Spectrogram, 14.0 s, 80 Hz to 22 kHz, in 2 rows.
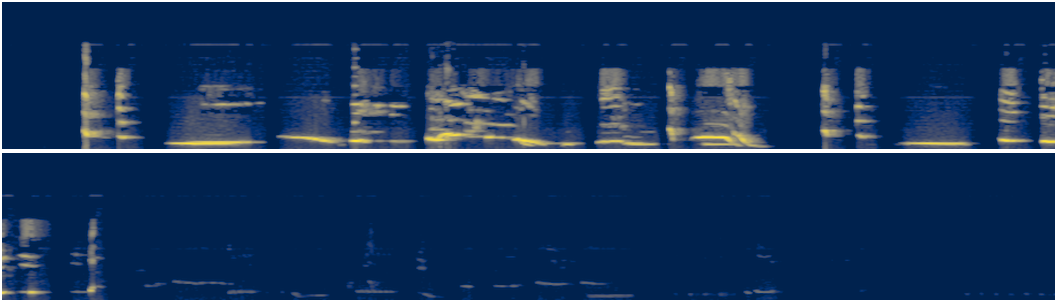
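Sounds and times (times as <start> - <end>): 
small birds singing on a picnic table: 0.5 - 12.3.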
